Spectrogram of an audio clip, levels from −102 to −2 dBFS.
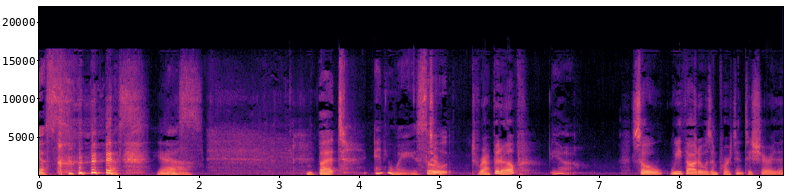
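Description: From 0.5 to 0.91 s the loudest syllables take on a harsh, crackling edge with flattened tops, pointing to microphone overload. The likely cause is input gain set so high that peaks ran about 4 dB past the converter's ceiling, clipping a small share of samples. Unlike a naturally loud, clean voice, the waveform is squared off rather than just big.

At 0.52 s, during that distorted stretch, the whole signal drops by about 2 dB in a single step, marking microphone volume stepped down. Software likely reacted to the clipping by lowering the device's input level. The background falls along with the voice, which separates it from a gradual fade or a noise gate acting on the quiet parts.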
